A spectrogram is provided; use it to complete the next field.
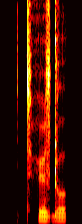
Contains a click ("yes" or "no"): no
